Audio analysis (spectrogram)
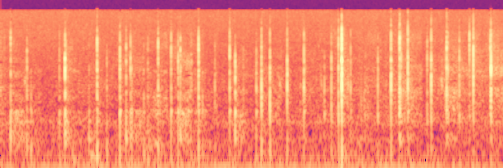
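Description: A single fingernail and fingertips rub and scratch a hollow cardboard box printed with "Accio!", with some tapping along its lower edge. The result is a quiet run of dry, quick scratches and light taps with bright clicky edges that stop instantly, over a soft steady low hum.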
